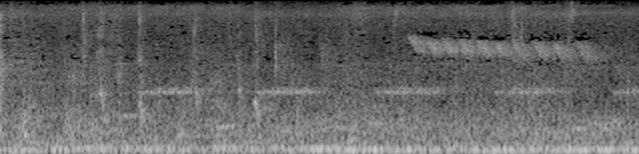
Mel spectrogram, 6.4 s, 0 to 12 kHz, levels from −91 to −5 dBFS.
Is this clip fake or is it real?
real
